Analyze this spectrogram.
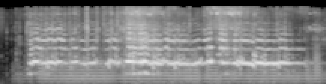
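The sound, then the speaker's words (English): A dense, steady buzzing of bees hums, with overlapping wingbeats swelling louder in the middle and again toward the end, no voices present. “When the guard bees heard this, they discussed what could be done. So hörst man das.”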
